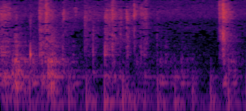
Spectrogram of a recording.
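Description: Metal slotted spoon stirring and scraping across the bottom of an aluminium kadai of simmering semolina milk, in a run of uneven strokes, loudest at the start.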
